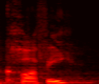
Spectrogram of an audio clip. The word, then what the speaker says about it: Coffey: There's a prisoner named John Coffey, pronounced like the beverage, but spelled differently.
